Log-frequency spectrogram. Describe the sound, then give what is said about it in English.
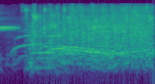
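Audience applauding: a brief tonal sound opens, then a dense, steady wash of clapping sets in and continues at a fairly loud, even level. “I don't know why we're applauding.”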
